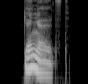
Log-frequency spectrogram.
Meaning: second-person singular present of gängeln
- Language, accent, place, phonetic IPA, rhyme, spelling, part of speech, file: German, Germany, Berlin, [ˈɡɛŋl̩st], -ɛŋl̩st, gängelst, verb, De-gängelst.ogg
